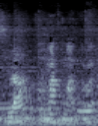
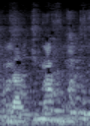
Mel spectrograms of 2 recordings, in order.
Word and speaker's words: Rahmat: Rahmat. Rahmat.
